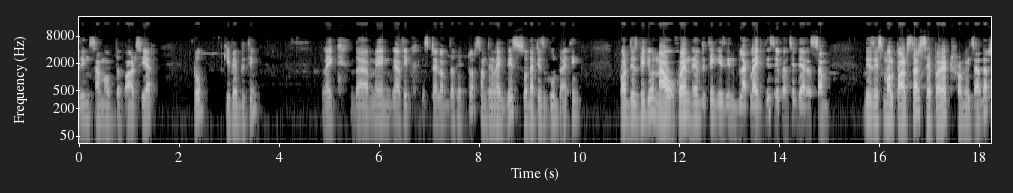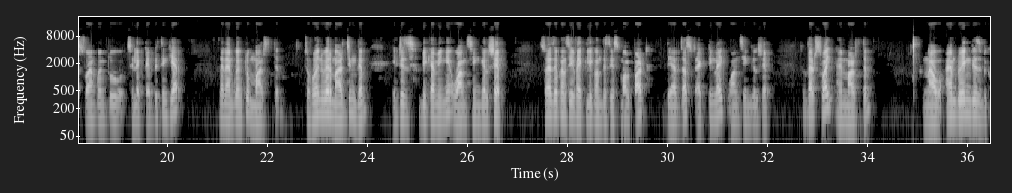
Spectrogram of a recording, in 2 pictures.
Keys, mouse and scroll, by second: 0.7 click, 1.4 shift+e, 2.1 click, 3.1 v, 3.5-4.0 alt+scroll down 1, 4.2 click, 8.4-9.1 alt+scroll down 1, 9.1 click, 10.0-10.4 scroll up 1, 10.7 alt+scroll down 1, 11.5-32.1 drag, 33.4 alt+scroll down 1, 34.1 click, 34.4-34.9 alt+scroll down 1, 34.9 click, 36.1-36.4 scroll up 1.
